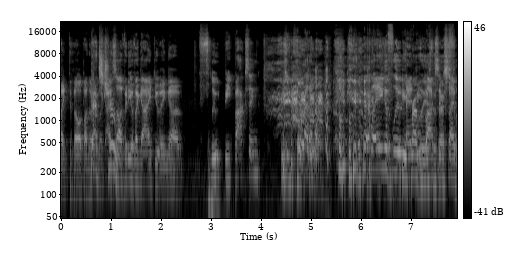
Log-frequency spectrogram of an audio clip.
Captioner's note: laughter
